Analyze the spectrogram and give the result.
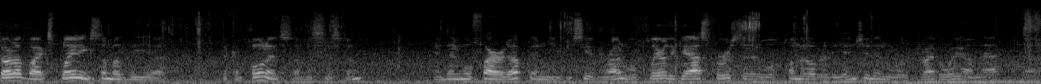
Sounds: Speech

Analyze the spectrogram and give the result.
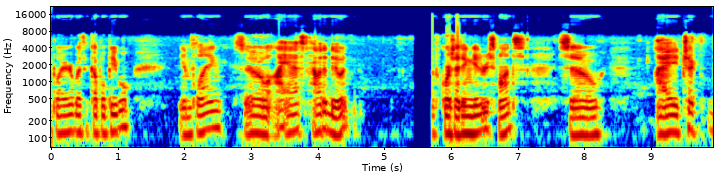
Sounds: Speech

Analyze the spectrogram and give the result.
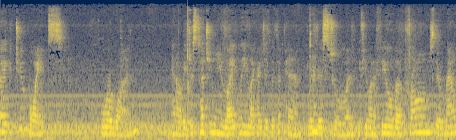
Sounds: Speech

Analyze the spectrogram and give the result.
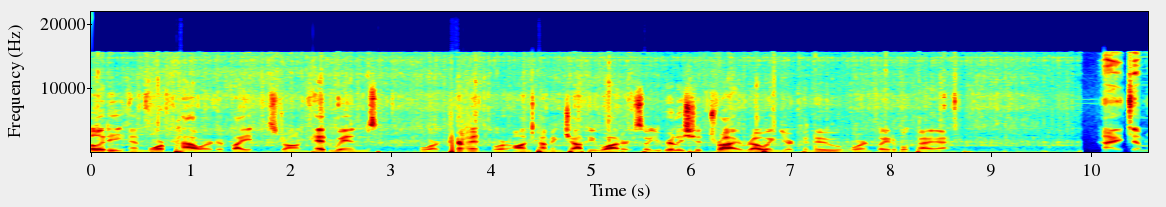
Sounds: Vehicle, Rowboat, Speech, Boat

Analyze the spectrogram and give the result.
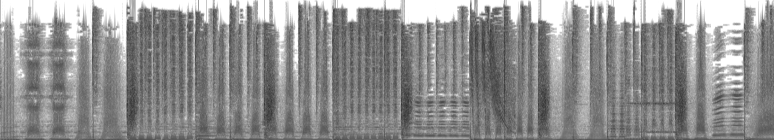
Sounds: Electronic music, Music, Dubstep

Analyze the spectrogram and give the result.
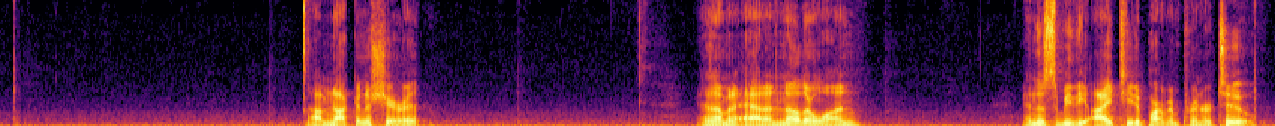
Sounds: Speech

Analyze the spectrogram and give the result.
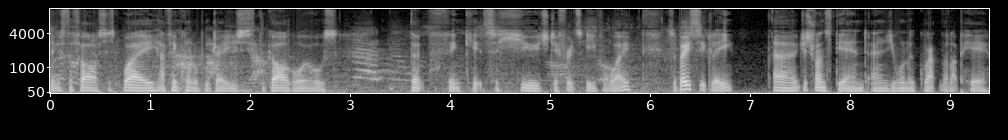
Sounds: Speech

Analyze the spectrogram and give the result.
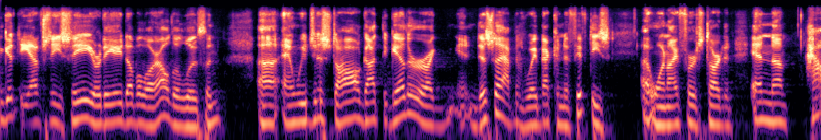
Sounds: Speech

